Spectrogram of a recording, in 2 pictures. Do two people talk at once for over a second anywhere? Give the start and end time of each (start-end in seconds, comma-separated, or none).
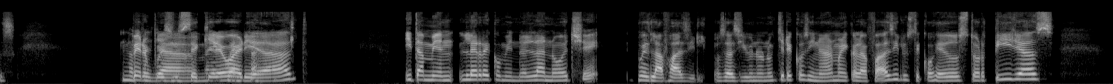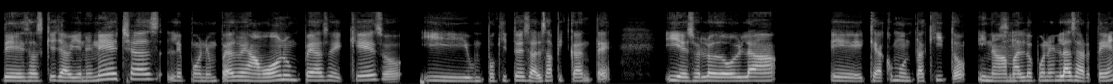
1.3-2.6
